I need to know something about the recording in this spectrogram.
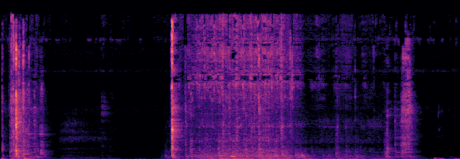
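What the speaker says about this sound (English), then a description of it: "I'm going to sew right up to that first pin and then remove it" A sewing machine stitches pieced quilt fabric in two close, rapid mechanical bursts of rhythmic needle clatter, separated by a short pause, with a brief final run at the end.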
